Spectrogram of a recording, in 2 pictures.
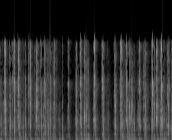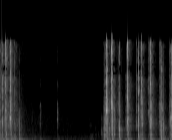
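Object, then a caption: Mechanical keyboard with round metal keycaps and clicky switches. Fingertips type rapidly on a light blue plastic mechanical keyboard with round chrome keycaps over clear-housed blue switches, producing a dense run of bright, crisp clicking taps. The typing stops for about a second of near silence, then resumes in another quick burst of sharp key presses.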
